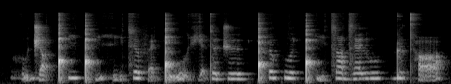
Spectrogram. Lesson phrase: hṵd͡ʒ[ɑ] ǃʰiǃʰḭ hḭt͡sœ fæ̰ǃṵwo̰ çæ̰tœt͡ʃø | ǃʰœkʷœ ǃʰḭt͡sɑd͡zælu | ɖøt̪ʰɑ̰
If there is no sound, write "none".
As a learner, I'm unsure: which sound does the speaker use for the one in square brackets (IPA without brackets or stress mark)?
ɑ̰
